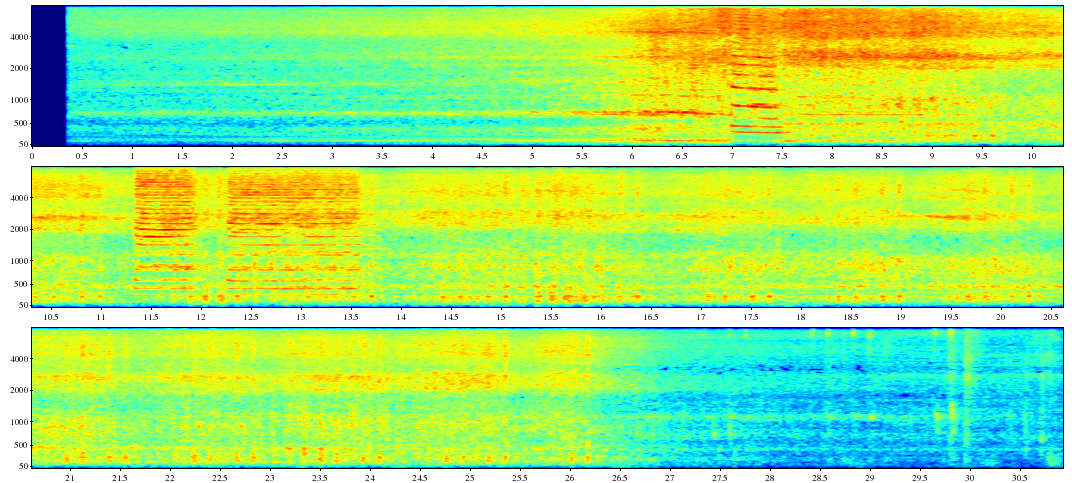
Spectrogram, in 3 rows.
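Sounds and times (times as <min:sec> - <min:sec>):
diesel locomotive engine: 0:00.4 - 0:30.9
train horn: 0:04.3 - 0:08.3, 0:11.3 - 0:13.8
train wheels clattering on rail joints: 0:06.8 - 0:26.4, 0:27.4 - 0:30.9.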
